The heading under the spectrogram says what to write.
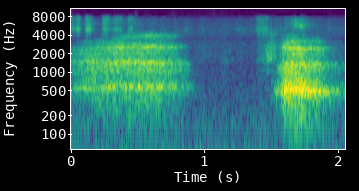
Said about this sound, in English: Sorry, was yawning.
